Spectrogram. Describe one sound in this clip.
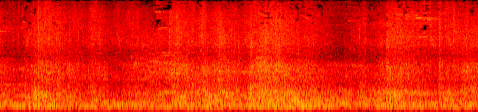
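Game spell effects burst and crackle during a fight.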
